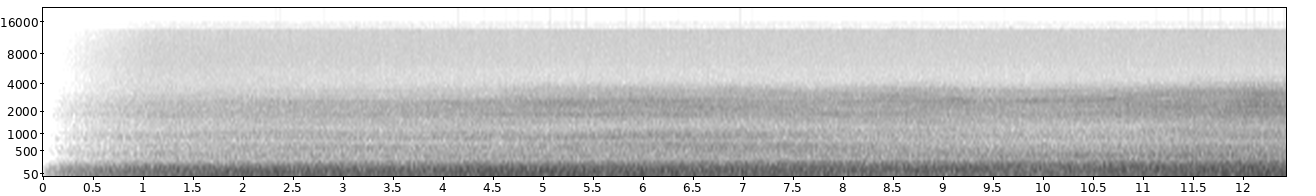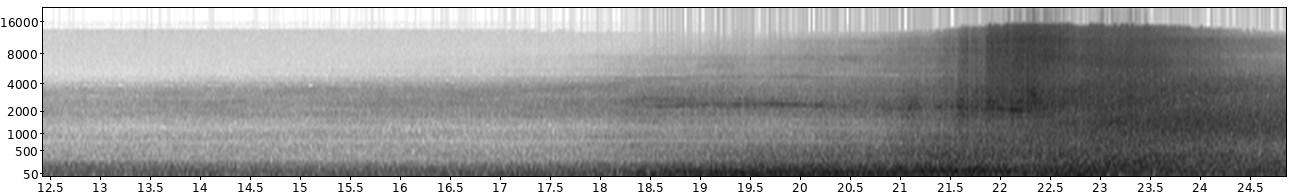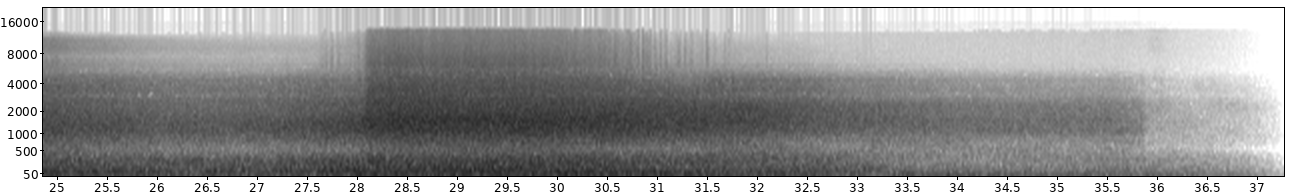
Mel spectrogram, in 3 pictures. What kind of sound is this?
Massive Landing
Hard flying maneuver.
plane, flying-plane, massive, flow, close, landing-gear, technology, gear, big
